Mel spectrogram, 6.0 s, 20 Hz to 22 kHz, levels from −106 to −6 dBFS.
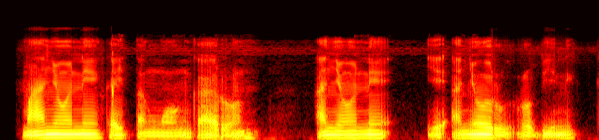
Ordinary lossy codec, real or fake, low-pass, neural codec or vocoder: Opus, 24 kbps; real; 7.2 kHz; none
